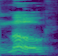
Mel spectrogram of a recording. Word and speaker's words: Moog: by don vukla whereas the moog that's the correct pronunciation was designed by by bob moog also by john you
